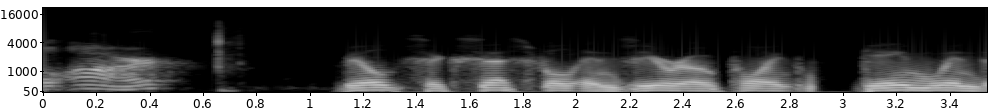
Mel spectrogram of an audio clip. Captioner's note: automated voice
